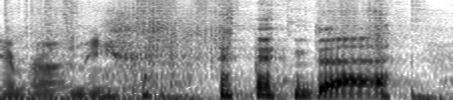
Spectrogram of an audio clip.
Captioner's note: spatula scraping; laughing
